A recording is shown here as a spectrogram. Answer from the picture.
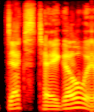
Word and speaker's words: Dextago: It's a combination of dexterity and ego, but I've called it Dextago, Dextigo, Dextigo, and Dextago, all on the same call.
